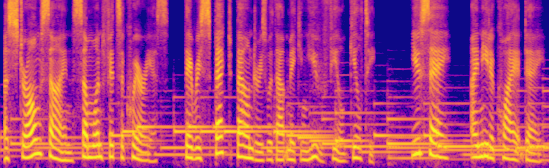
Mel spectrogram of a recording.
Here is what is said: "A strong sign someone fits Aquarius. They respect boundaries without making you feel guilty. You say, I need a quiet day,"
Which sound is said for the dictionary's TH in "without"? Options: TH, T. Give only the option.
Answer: TH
